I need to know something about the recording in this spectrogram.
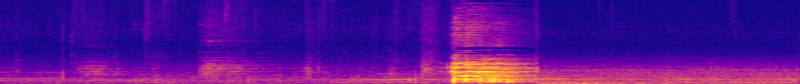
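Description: Church bells ringing faintly, with one louder stroke about three and a half seconds in that hums on as it fades.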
